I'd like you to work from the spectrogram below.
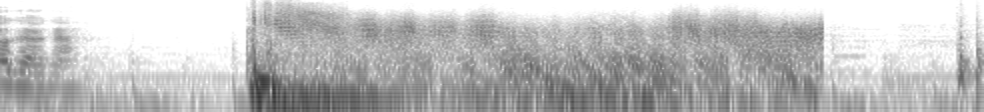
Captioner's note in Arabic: أصوات ليزر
